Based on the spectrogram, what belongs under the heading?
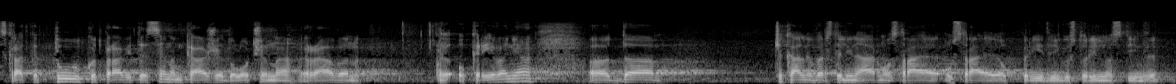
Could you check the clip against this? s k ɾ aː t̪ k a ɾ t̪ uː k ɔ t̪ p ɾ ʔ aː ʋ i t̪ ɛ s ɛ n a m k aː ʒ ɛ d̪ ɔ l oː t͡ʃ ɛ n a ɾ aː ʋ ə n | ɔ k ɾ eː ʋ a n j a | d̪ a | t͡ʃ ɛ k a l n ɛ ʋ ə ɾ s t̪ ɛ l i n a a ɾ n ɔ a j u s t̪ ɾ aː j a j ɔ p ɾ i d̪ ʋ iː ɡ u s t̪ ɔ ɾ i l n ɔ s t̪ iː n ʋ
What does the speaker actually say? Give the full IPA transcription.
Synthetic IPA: s k ɾ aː t̪ k a t̪ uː k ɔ t̪ p ɾ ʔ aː ʋ i t̪ ɛ s ɛ n a m k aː ʒ ɛ d̪ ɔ l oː t͡ʃ ɛ n a ɾ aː ʋ ə n | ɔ k ɾ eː ʋ a n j a | d̪ a | t͡ʃ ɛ k a l n ɛ ʋ ə ɾ s t̪ ɛ l i n ɛ a ɾ n ɔ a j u s t̪ ɾ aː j a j ɔ p ɾ i d̪ ʋ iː ɡ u s t̪ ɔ ɾ i l n ɔ s t̪ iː n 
